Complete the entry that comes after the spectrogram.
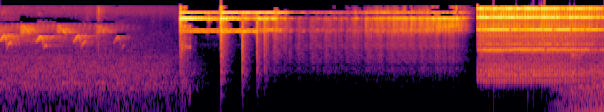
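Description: A few bird chirps over quiet woodland background, then bright, bell-like electronic chime sound effects: a sudden ringing tone with sharp clicks about two seconds in, and a second, fuller ringing chime with a low hum under it from about five seconds in.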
